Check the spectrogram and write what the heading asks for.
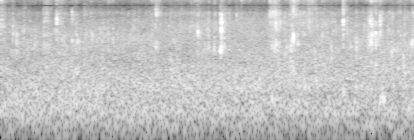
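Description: Shallow ocean surf washing over sand, a steady hiss of moving water with the foam fizzing in many small scattered pops.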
